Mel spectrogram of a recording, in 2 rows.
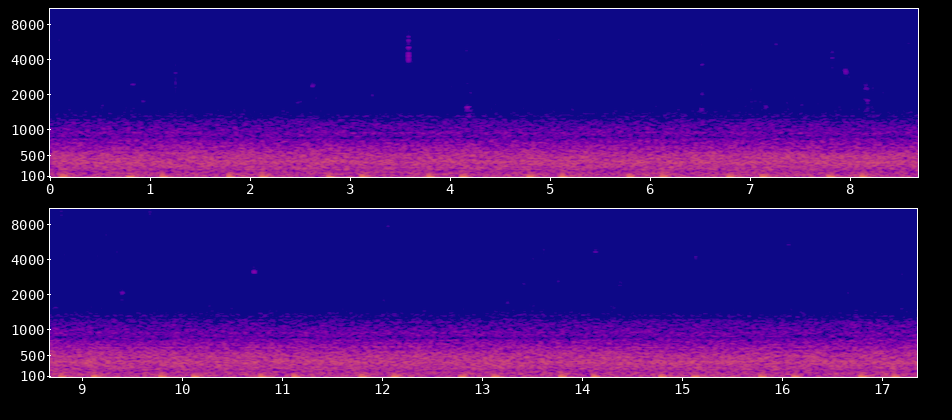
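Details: Heartbeat heard inside the mother's belly (womb): regular muffled low thumps, about 60 a minute, over a steady whooshing rumble.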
